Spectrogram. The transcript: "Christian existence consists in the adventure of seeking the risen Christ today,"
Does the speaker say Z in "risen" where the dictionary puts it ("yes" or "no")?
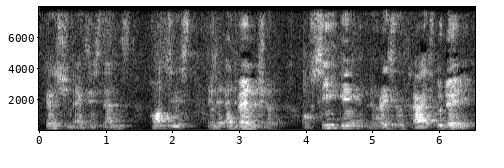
no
